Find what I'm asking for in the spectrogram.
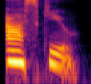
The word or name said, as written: askew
